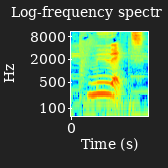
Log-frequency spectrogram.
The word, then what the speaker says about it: muette: Muet, muette. Aquí es diferente. No suena la T, masculino, suena la T, femenino.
